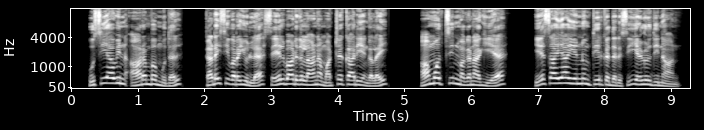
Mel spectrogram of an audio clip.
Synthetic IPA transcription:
ʊsɪjaːʋɪna̰ːɾɐmbɐmːʊðɐl | kɐɽɐɪsiʋɐɾɐjɯɭːɐsɛjɐlpaːɽɯɣɐɭaːnɐmɐʈrɐkːaːɾɪjɐŋɡɐɭɐɪ | aːmoːt̪sɪnmɐɣɐnaːɣɪjɐ | jeːsaːjaːɛnːɯmt̪iːrkɐðɐɾɪsiɛɻɯðɪna̰ːn

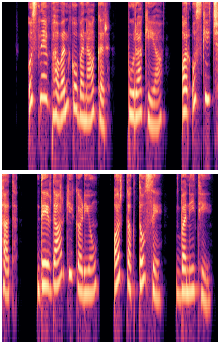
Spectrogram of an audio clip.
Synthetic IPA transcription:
ʊsnebʱɐʋənkobɐnaːkəɾ | puːɾakija | ɔːɾʊskit͡ʃʰɐt̪ | d̪eːʋd̪aːɾkikɐɽijõ | ɔːɾt̪ɐkt̪õse | bɐnit̪ʰiː

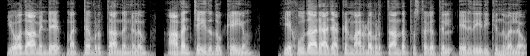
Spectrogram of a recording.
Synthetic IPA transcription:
jo̞ːd̪aːminde̞mɐtːɐʋrɨt̪ːaːnd̪ɐŋːɐɭum | ɐʋɐnt͡ɕe̞jt̪ːɐðo̞kːe̞jum | je̞huːd̪aːɾaːd͡ʑaːkːɐnmaːɾuɽe̞ʋrɨt̪ːaːnd̪ɐpust̪ɐɣɐt̪ːile̞ɻuðijiɾikʲːunːuʋɐlːo̞ː

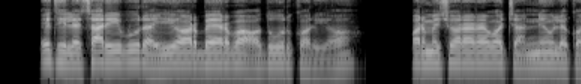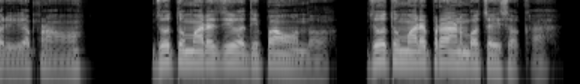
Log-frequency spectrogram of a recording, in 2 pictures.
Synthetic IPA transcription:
et̪ʰilɛsaːɾibʊɾaːiɔɾbɛːɾbaːɔd̪uːɾkɔɾijɔ | pɐɾmeːʃwəɾaɾɛʋɐt͡ʃənːɪ̃ʊ̃lɛkɔɾiiapɽ̃aːɔ | d͡zoːt̪ʊmaːɾɛd͡zɪʋad̪ipaːɔ̃ːnd̪ɔ | d͡zoːt̪ʊmaːɾɛpɾaːɽ̃bɔt͡saːisɔkaː

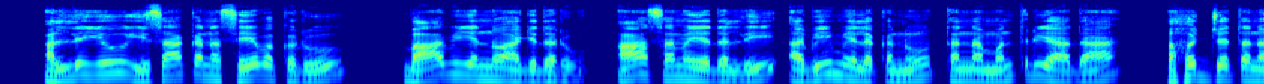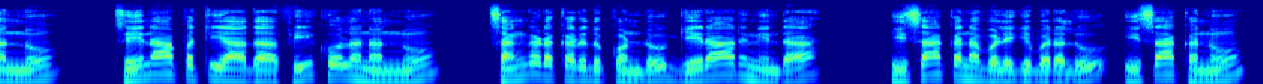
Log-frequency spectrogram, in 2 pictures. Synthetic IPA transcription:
ɐlːijuːisaːkɐnɐsɛːʋɐkɐɾu | bʱaːʋijɐnːuaːɡid̪ɐɾu | aːsɐmɐjɐd̪ɐlːiɐbʱimɛːlɐkɐnut̪ɐnːɐmɐnt̪ɾijaːd̪ɐ | ɐɦud͡ʒjɐt̪ɐnɐnːu | sɛːnaːpɐt̪ijaːd̪ɐpʰiːkʰoːlɐnɐnːu | sɐŋɡɐɽɐkɐɾed̪uko̞ɳɖuɡɛɾaːɾinind̪ɐ | isaːkɐnɐbɐɭiɡebɐɾɐluisaːkɐnu

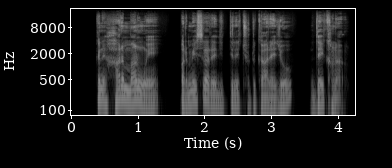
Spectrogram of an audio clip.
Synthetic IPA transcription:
kɐnehɐɾmaːɽ̃ũẽ | pɐɾmeːsɾaɾed̪ɪt̪iɾet͡ʃʰʊʈkaːɾed͡ʒo | d̪eːkʰɽ̃a̰ː

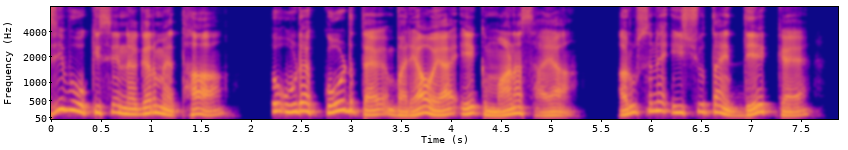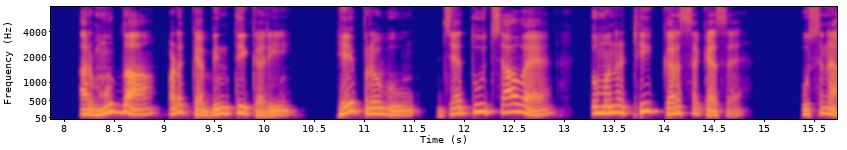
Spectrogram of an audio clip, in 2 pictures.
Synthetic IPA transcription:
d͡ʒɪbʋokɪsenɐɡəɾm̤ɛ̃t̪ʰa | t̪oʊɽɛkoːɖt̪ɛbʱɐɾjaɦoːjaʔeːkmaːɽ̃əsa̰ːja̰ | ɐɾʊsnɛʔiːsut̪ãːɦĩd̪eːkːɛ | ɐɾmʊd̪apɐɽkːɛbɪ̃nt̪ikɐɾi | ɦepɾɐbu | d͡ʒɛːt̪ut͡ʃaːʋɛ | t̪omɐnɛʈʰiːkːɐɾsɐkɛsɛ̰ | ʊsnɛ

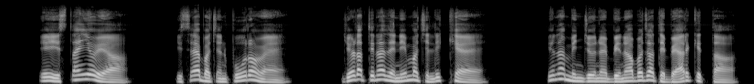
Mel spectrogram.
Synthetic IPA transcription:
eːɪst̪ãːĩɦoːja | kisɛːbɐt͡ʃənpuːɾɦoɛ̃ | d͡ʒeːɽat̪ɪnãd̪enɪːmat͡ʃəlɪkʰːjaɛ | t̪ɪnãmɪ̃ɲd͡ʒonɛbɪnabɐd͡ʒat̪ebɛːɾkɪt̪ːa̰ː

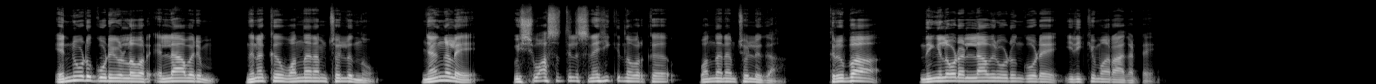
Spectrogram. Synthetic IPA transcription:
e̞nːo̞ːɽɨk̬uːɽejuɭːɐʋɐre̞̰lːaːʋɐɾum | ninɐkːɨʋɐnd̪ɐnɐmt͡ɕo̞lːunːṵ | ɲɐŋːɐɭe̞ | ʋiɕʋaːsɐt̪ːilɕne̞ːɦikʲːunːɐʋɐrkɨ | ʋɐnd̪ɐnɐmt͡ɕo̞lːuɣɐ̰ | krɨbɐ | niŋːɐɭo̞ːɽe̞lːaːʋɐɾoːɽumkuːɽe̞iɾikʲːumaːraːɣɐʈːe̞̰

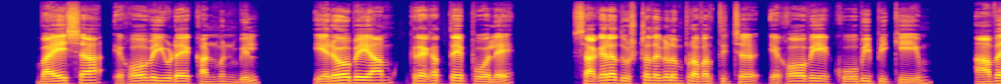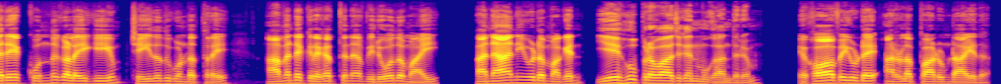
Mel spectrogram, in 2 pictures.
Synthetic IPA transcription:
bɐjɕajeɦo̞ːʋɐjuɽe̞kɐɳmunbil | jeɾo̞ːbɐjaːmɡɾeɦɐt̪ːe̞pːo̞ːle̞ | sɐɣɐlɐd̪uʂʈɐðɐɣɐɭumprɐʋɐrt̪it͡ɕːɨjeho̞ːʋɐjekoːbipːikʲːɐjum | ɐʋɐɾe̞ko̞nːɨkɐɭɐjuɣɐjumt͡ɕe̞jt̪ɐðuɣo̞ɳɖɐt̪re | ɐʋɐnde̞ɡɾeɦɐt̪ːinɨʋiɾo̞ːd̪ʱɐmaːji | hɐnaːnijuɽe̞mɐɣɐnjeːɦuprɐʋaːd͡ʑɐɣɐnmuɣaːnd̪ʱɐɾɐm | je̞ho̞ːʋɐjuɽe̞ʔɐɾɐɭɐpːaːɽuɳɖaːjɐðɨ

